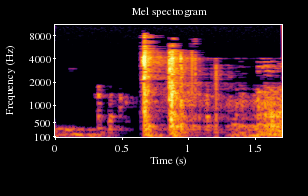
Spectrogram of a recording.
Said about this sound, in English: The elevator came to a stop on the 34th floor.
